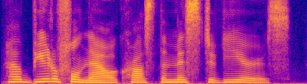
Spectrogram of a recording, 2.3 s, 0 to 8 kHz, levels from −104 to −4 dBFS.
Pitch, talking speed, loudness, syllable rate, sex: 200 Hz, 210 wpm, -16 LUFS, 5.1 syllables/s, female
